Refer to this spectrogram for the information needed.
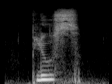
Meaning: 1. plus sign 2. plus 3. advantage
- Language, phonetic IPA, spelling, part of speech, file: Russian, [plʲus], плюс, noun, Ru-плюс.ogg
